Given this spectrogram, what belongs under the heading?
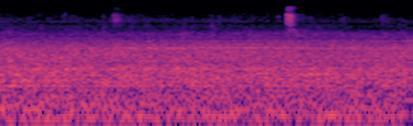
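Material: Nothing is struck.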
